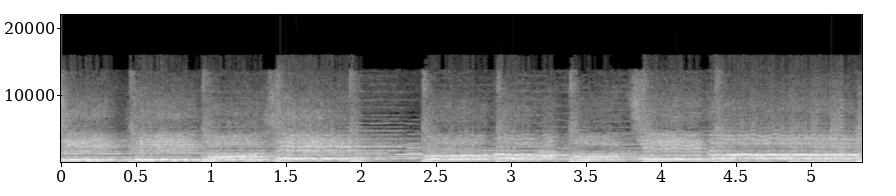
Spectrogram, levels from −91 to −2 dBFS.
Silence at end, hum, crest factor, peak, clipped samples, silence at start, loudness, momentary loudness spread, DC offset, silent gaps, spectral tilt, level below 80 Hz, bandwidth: 0 s; none; 8 dB; 0 dBFS; under 0.1%; 0 s; -9 LUFS; 4 LU; under 0.1%; none; -4.5 dB/octave; -26 dBFS; 15.5 kHz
